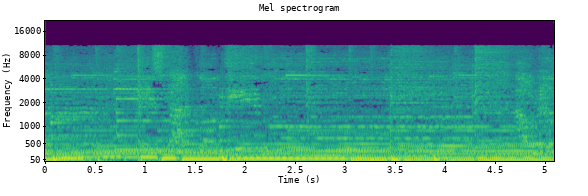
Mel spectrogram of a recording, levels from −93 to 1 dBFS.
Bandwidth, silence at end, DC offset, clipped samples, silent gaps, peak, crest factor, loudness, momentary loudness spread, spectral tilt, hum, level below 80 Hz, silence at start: 11 kHz; 0 s; under 0.1%; under 0.1%; none; -2 dBFS; 10 dB; -14 LUFS; 2 LU; -5 dB/octave; none; -16 dBFS; 0 s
